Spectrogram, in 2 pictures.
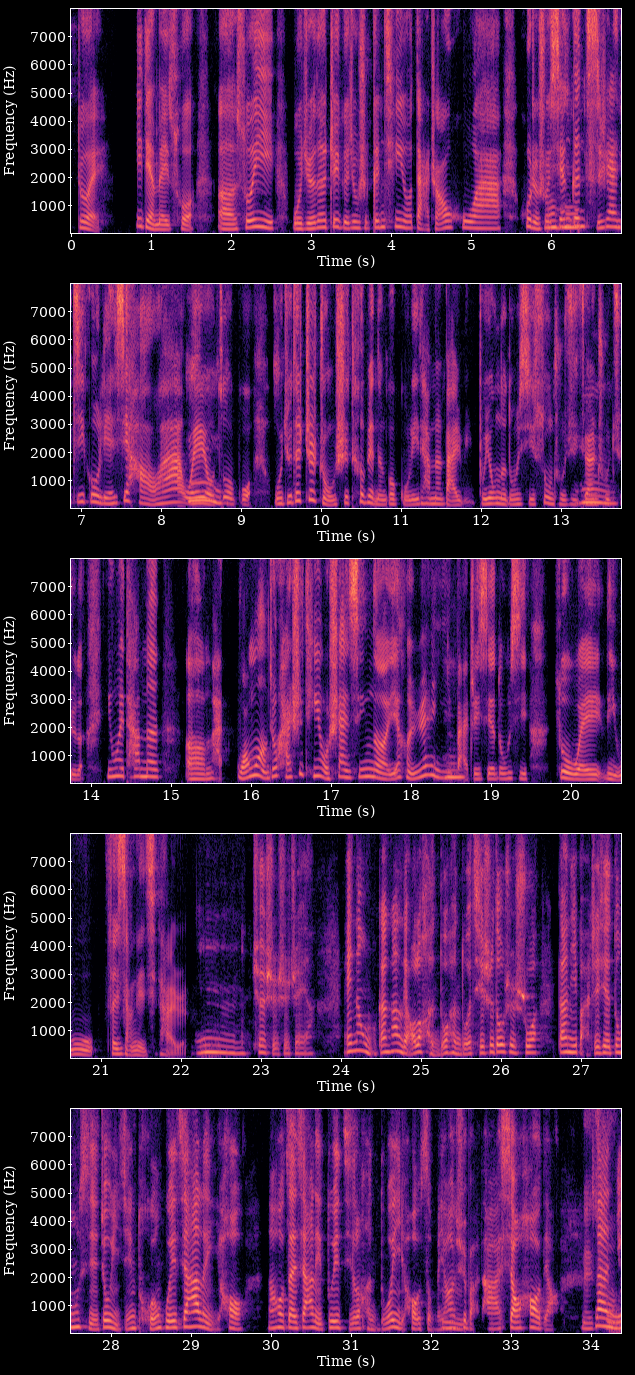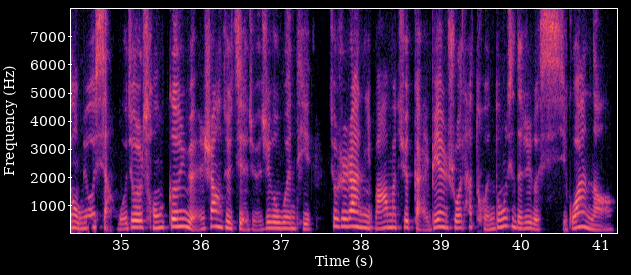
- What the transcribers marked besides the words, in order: other background noise
- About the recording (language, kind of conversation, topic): Chinese, podcast, 当家里有人爱囤东西时，你通常会怎么和对方沟通？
